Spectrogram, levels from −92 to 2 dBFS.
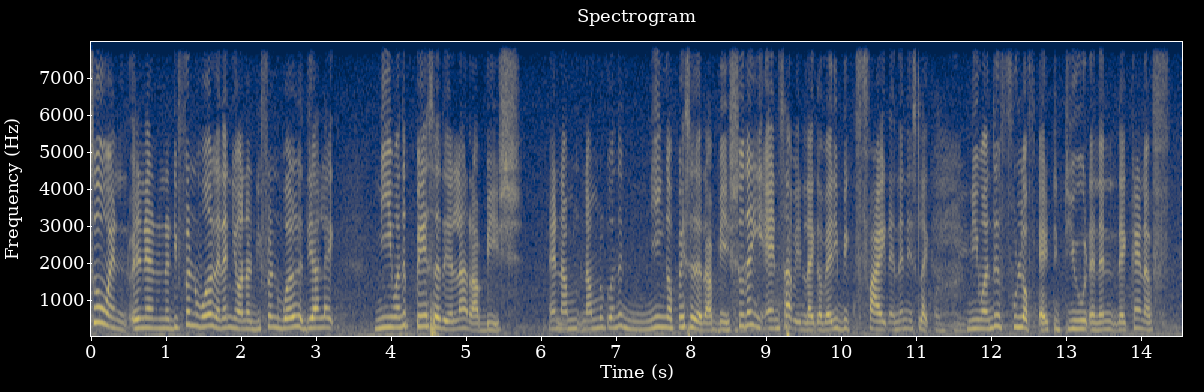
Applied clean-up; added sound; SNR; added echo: none; none; none; none.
